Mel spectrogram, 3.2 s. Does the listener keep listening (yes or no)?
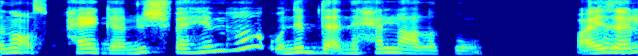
yes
